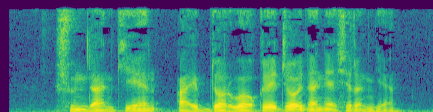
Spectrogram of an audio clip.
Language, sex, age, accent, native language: Uzbek, male, 18-24, Farg'ona, Uzbek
